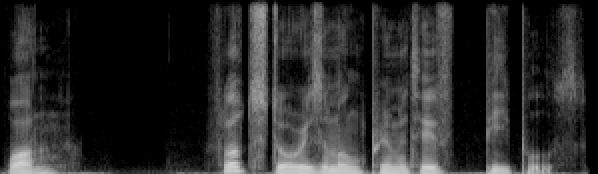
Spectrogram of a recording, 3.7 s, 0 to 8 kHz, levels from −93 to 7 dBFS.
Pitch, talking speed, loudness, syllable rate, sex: 110 Hz, 95 wpm, -19 LUFS, 5.6 syllables/s, male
